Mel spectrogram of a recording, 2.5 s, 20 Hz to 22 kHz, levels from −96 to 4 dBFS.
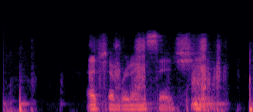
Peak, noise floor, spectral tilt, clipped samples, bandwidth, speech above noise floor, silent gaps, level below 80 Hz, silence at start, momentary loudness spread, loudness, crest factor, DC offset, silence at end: -18 dBFS; -75 dBFS; -5.5 dB/octave; under 0.1%; 8.2 kHz; 39 dB; none; -54 dBFS; 0 s; 10 LU; -38 LUFS; 20 dB; under 0.1%; 0 s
